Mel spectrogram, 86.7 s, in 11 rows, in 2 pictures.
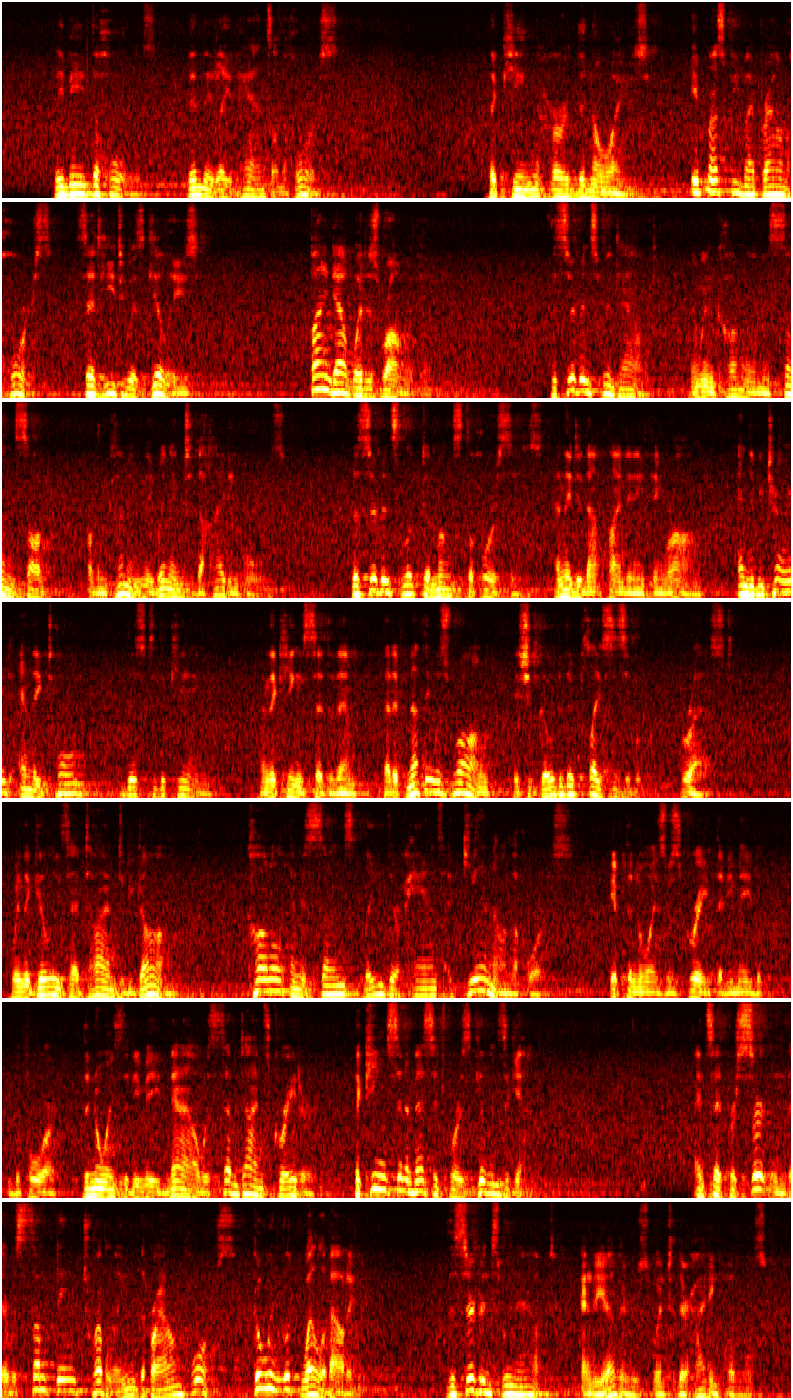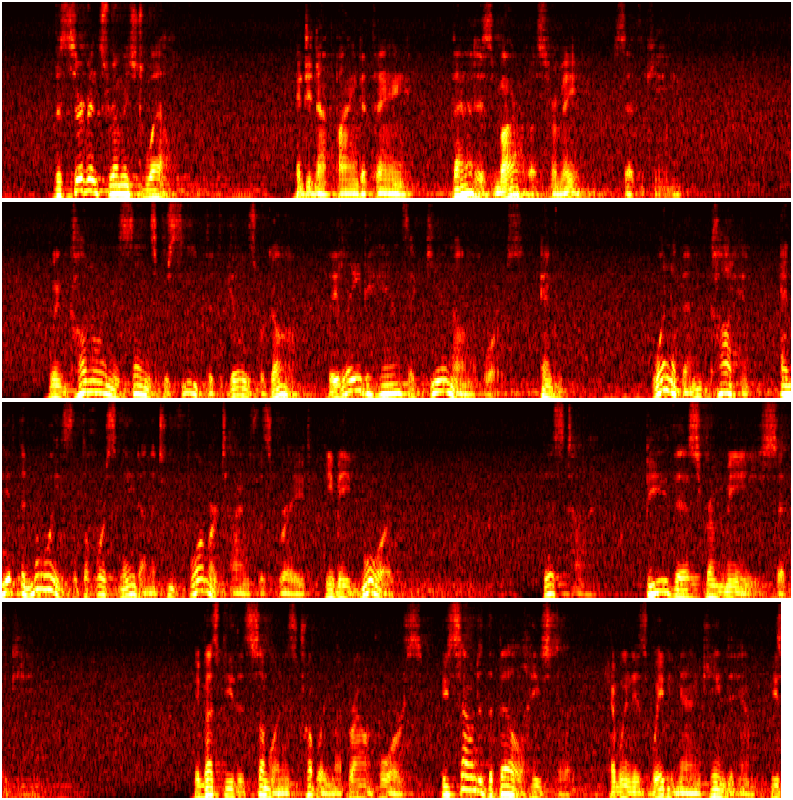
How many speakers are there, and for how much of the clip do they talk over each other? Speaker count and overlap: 1, no overlap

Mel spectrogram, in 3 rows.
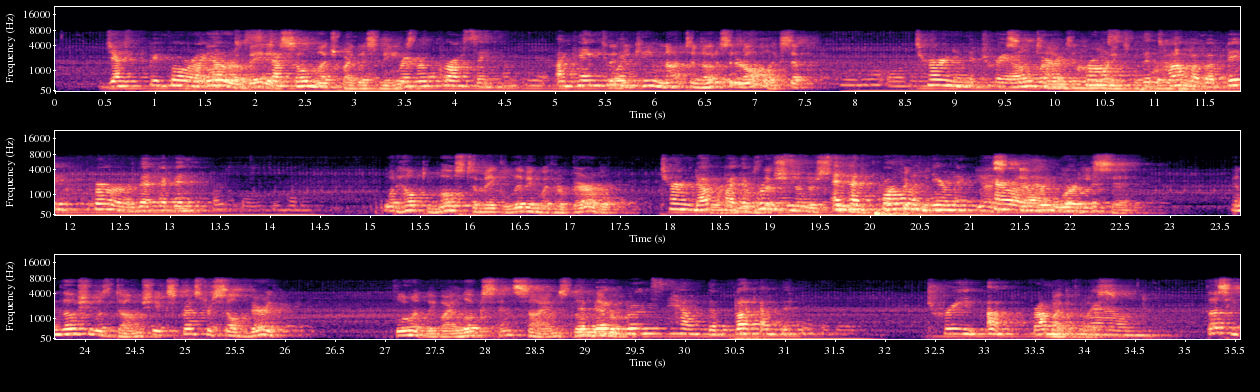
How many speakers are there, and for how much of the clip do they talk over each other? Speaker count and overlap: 3, about 49%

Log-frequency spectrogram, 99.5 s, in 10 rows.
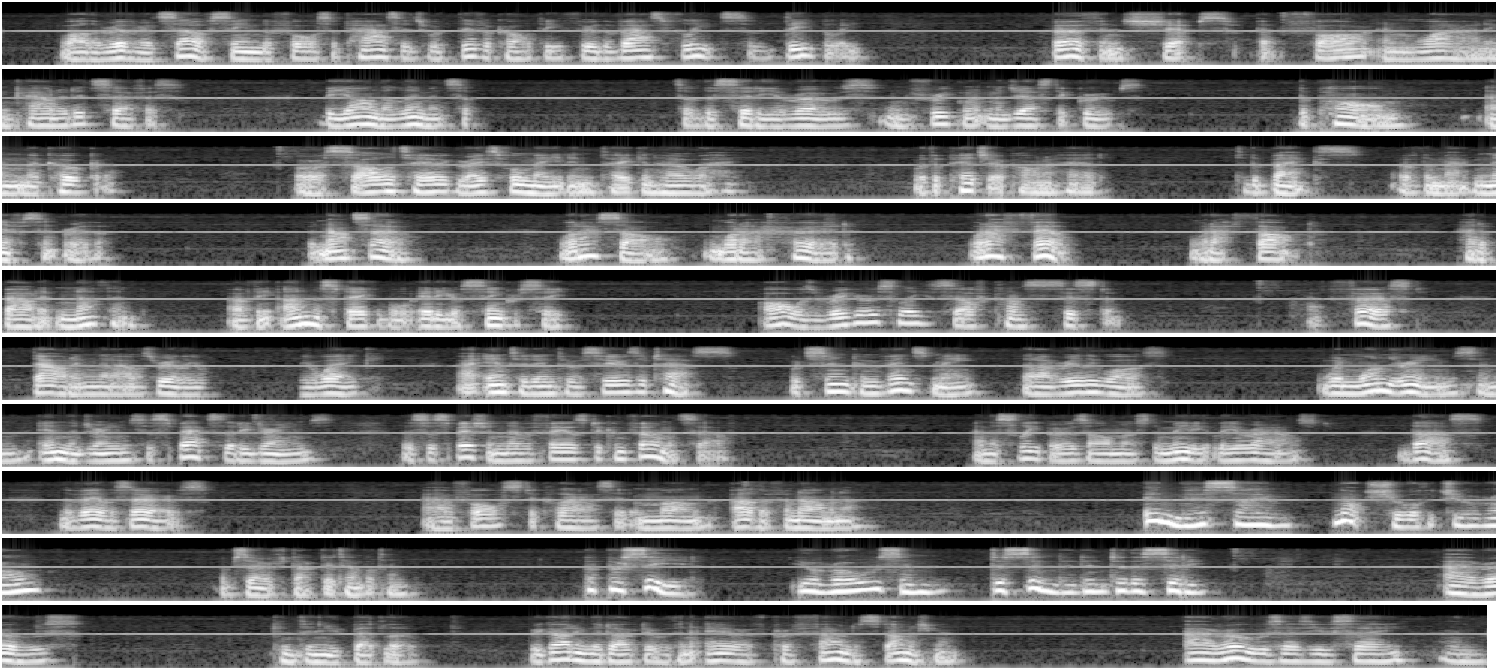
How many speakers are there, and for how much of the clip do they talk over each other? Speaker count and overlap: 1, no overlap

